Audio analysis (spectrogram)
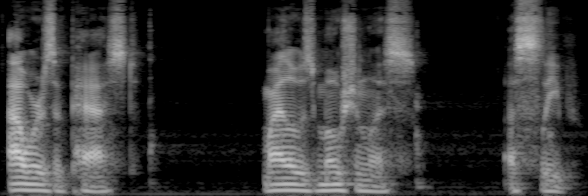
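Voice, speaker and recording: Low, crisp-edged bright male narrator. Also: little pitch movement, slow pace. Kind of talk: scripted dramatic narration of a horror audio drama.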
